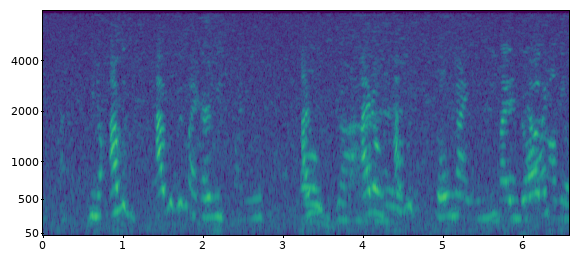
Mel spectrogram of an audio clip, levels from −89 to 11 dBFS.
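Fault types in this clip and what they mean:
Noise suppressor artifacts: the suppressor treats the steady room noise as unwanted and pulls it down by about 21 dB, frame by frame, wherever no speech covers it. On a spectrogram the noise floor blinks out between phrases and reappears under speech, leaving a patchy floor.
Speech cut by the noise suppressor: with room noise only about 6 dB below the speech, the suppressor mistakes parts of the speech itself for noise and drops them by about 20 to 22 dB. In the waveform, stretches of speech sink and turn faint, and the spectrogram shows matching holes.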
